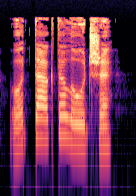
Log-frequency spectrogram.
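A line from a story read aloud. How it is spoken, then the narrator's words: Many-voiced, transforming speaker. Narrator (Russian): Люк, превращаясь в Смитсона, сказал многоголосым голосом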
